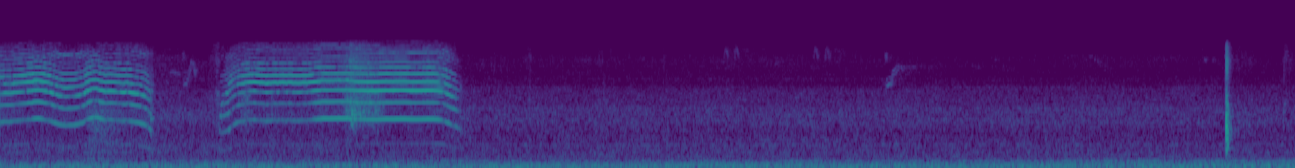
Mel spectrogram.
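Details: Young pet kittens having food, giving two loud, long, wavering high-pitched mews in quick succession at the start, followed by quieter faint mewing and a sharp click against a low humming background.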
